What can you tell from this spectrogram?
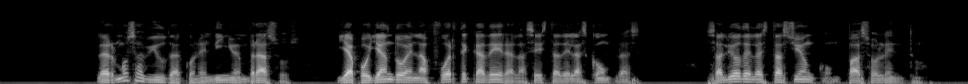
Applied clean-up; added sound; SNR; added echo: none; none; none; none.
